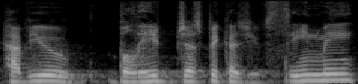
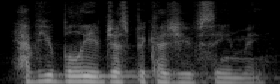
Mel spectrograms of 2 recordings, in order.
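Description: First: It is said in a scolding, reproachful tone. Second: It is said in a gentle, explanatory tone.

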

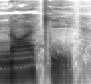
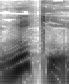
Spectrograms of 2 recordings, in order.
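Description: First: It is pronounced the American way. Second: It is pronounced the non-American way. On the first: "In America, they say Nike" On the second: "And we say it wrong"

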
